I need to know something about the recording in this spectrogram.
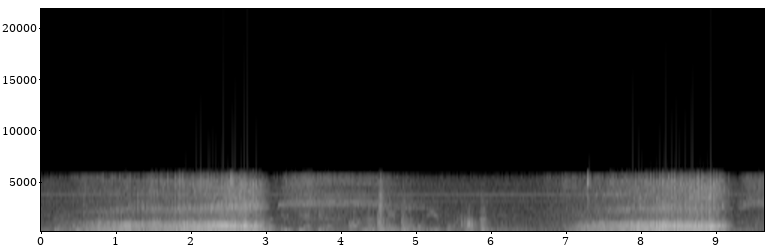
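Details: Snoring during sleep.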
